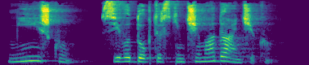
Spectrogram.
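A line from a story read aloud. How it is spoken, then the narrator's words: Quiet. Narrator (Russian): тихо сказала Лиза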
